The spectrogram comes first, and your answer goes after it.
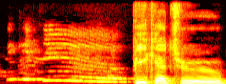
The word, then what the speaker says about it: Pikachu: Pikachu.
